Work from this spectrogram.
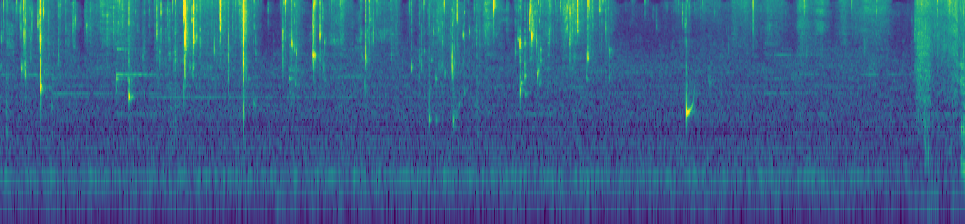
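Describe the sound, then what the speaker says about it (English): Clean carrots rinsed under water being washed with produce rinse water, giving soft scattered drips and wet squishy splashes over a low steady background hum, fairly quiet and close. "and rinse them off."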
